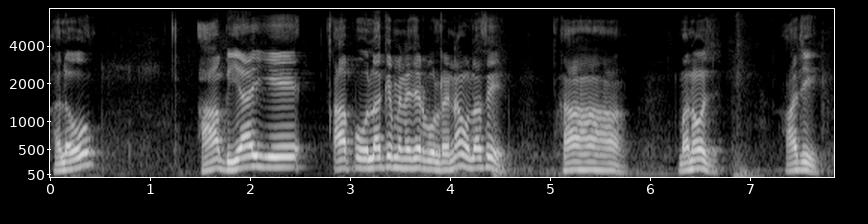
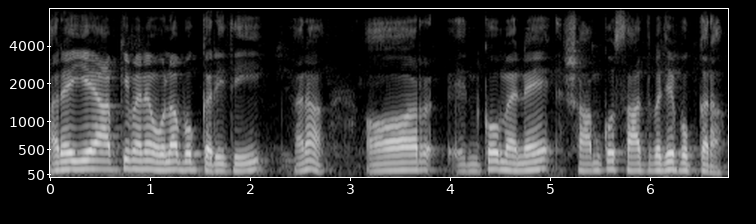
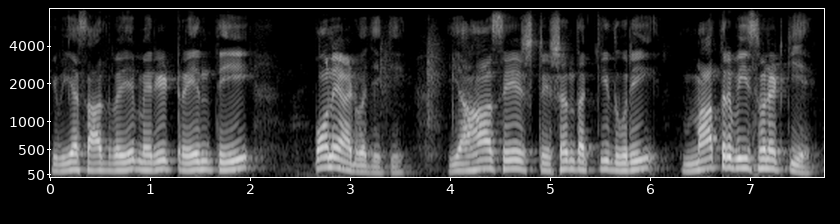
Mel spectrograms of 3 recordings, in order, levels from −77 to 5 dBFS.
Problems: constant background noise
